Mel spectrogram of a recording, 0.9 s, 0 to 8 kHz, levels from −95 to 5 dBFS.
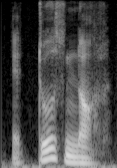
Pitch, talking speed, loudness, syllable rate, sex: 105 Hz, 205 wpm, -16 LUFS, 4.4 syllables/s, male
